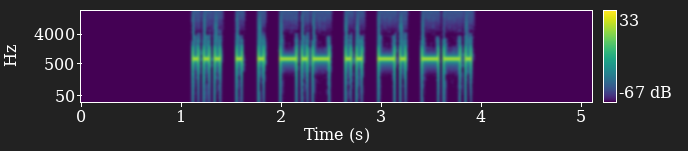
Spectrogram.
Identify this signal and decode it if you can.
Morse code, heard as a keyed tone, about 22 wpm, 700 Hz. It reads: SEEKING
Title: ING Suffix - Top 100 Words with Base Words 22wpm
